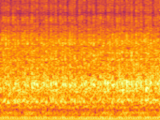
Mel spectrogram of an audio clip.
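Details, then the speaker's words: Mini Cooper gasoline engine with valve timing solenoids, before engine replacement: idle with fast dry metallic diesel-like clatter, belts removed, stethoscope at front confirms timing chain slapping; timing chain rattle. "stethoscope around the front even can feel that timing chain slapping around"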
